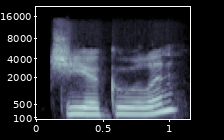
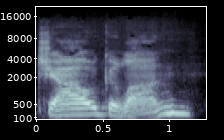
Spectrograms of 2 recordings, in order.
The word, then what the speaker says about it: Jiaogulan: Yes, it's actually jiaogulan. Is it? According to my Mandarin speaking child who is learning Mandarin in high school, I gave this to her and I said, "How do you pronounce this?" And she said jiaogulan with an emphasis on the gu, which I can't figure out how to say.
